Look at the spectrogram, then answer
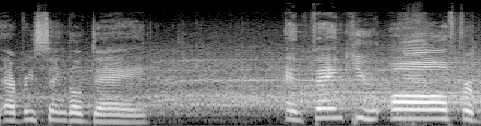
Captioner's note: applause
